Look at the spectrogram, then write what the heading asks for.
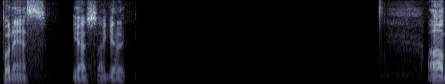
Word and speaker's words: Bones: it was uh ricky bones but he's pretty it's pronounced bonus it's like bonus yes i get it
